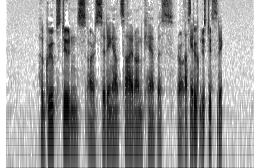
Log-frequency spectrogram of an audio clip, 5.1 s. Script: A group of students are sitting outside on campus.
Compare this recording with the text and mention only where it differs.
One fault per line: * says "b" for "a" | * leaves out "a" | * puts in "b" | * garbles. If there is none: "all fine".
* leaves out "of"
* garbles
